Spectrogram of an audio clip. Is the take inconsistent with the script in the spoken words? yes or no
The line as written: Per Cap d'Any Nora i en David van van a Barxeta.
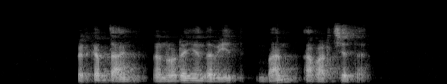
yes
